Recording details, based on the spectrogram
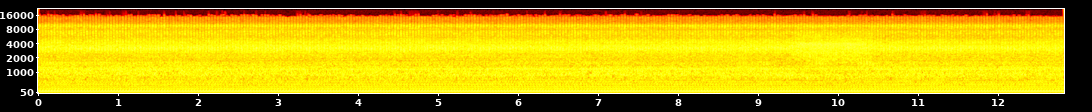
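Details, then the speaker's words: Curbside-found push mower with Briggs & Stratton Classic single-cylinder revived, running with oil sizzling off the back of the muffler: deep, steady hum with smooth, unbroken rhythm and no stumbles; smooth-running engine. "you guys can hear it sizzling off a little bit more that oil on the backside of the muffler uh this is a real smooth runner though that's great"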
